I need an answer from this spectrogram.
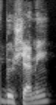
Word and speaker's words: Buscemi: Well, first off, he totally pronounces that it's Steve Buscemi, not Steve Bush.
